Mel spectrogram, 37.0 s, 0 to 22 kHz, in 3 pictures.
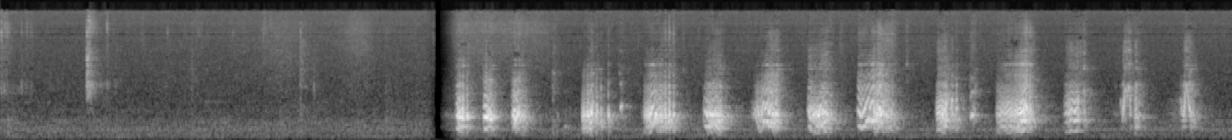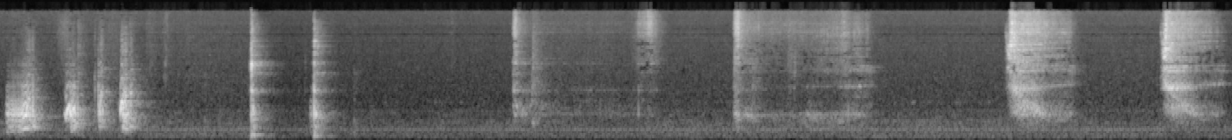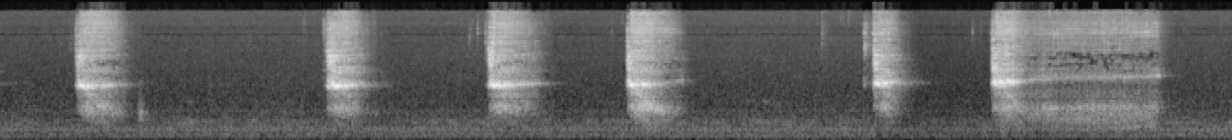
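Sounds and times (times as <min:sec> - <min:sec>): rubber balloon squeaking: 0:04.5 - 0:13.8.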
